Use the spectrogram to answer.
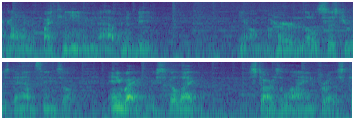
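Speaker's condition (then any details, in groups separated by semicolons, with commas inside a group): ALS; slowly progressing ALS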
